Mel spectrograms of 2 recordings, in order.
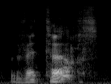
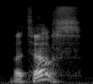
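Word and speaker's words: Werther's: Fait que c'est vraiment Wetters. Wetters. Mange tes Wetters. Ben, je serai encore plus mauvaise pour le prononcer. Ça vient de la ville de Wetter, en Allemagne. L'important, c'est de le prononcer comme si tu étais fâché.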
